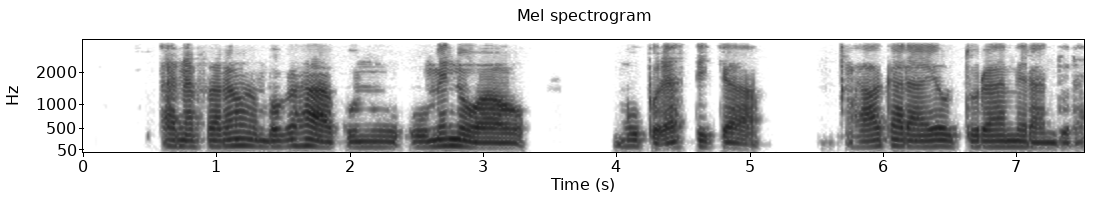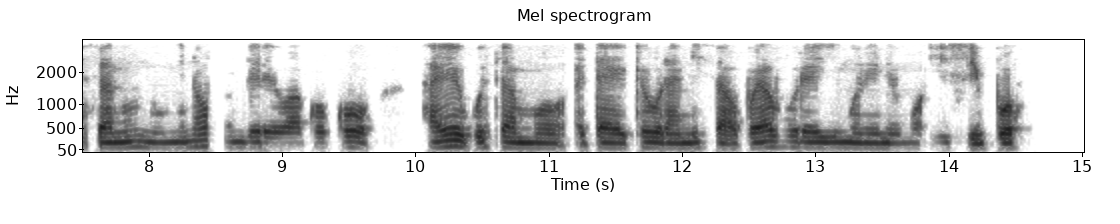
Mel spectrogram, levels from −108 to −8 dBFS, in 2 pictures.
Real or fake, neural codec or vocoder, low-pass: real; none; 3.6 kHz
